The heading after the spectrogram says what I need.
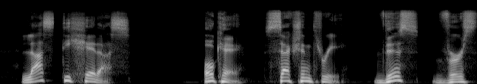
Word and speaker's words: tijeras: The sharp J sound, which is pronounced like an H in Spanish, almost mimics the sound of snipping paper, right? Las tijeras.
